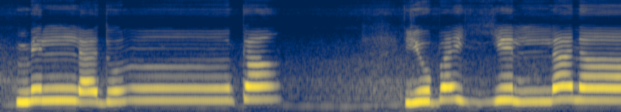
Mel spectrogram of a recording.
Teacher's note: نون ساکن اور تنوین کے بعد اگر حرف لام را میں سے کوئی بھی حرف آ جائے تو نون ساکن اور تنوین کو لام را سے ملا کر بغیر غنے کے مشدد ادا کرتے ہیں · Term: ادغام بلا غنہ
